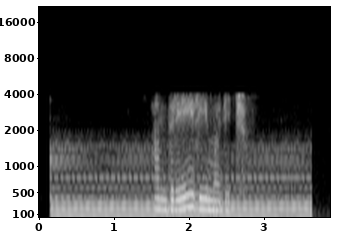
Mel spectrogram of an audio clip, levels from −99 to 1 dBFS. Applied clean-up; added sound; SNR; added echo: neural mask model RNNoise.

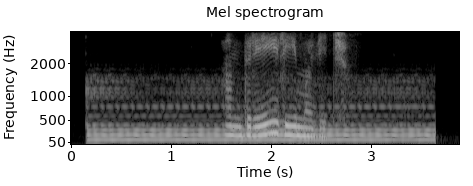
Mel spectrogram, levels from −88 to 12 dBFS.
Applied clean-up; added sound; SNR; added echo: none; Organ; 1 dB; none.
